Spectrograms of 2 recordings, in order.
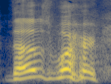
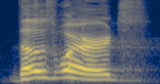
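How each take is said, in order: First: Those words said loud through a laugh; amused loud redo; laughing retake. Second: Loud, punched emphasis on Those words; over-eager loud pastor emphasis; very enthusiastic. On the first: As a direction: laugh at yourself as you repeat it. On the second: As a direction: throw Those words out with big energy. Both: Real, not acted. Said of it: "that was very enthusiastic".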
